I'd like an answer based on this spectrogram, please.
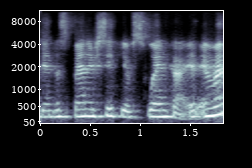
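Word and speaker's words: Cuenca: leaders who gathered in the spanish city of suenca am i pronouncing it well suenka yes and the end of 2019 and you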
